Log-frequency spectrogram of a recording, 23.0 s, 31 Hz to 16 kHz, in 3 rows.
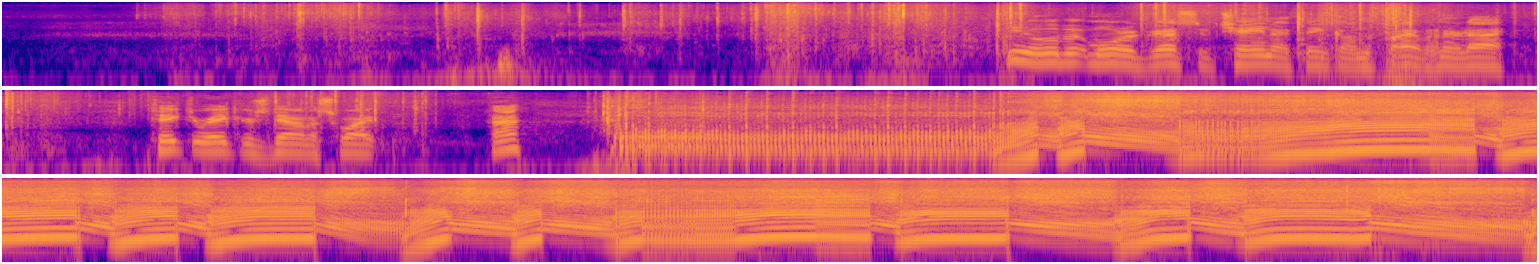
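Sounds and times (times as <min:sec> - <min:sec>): chainsaw revving: 0:10.7 - 0:23.0.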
